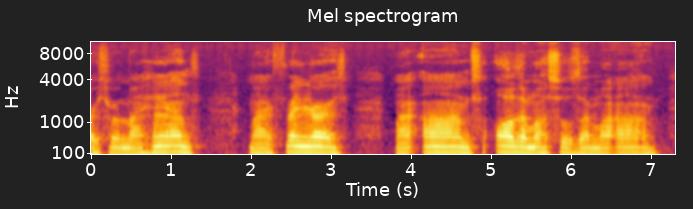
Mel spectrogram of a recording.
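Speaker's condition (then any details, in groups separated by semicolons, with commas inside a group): ALS; hand and finger weakness, finger glove; mucus once blocked airway, could not breathe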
